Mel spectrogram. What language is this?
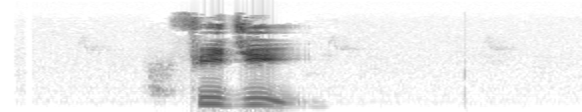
Urdu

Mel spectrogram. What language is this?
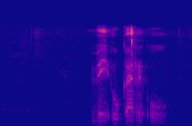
Northern Sotho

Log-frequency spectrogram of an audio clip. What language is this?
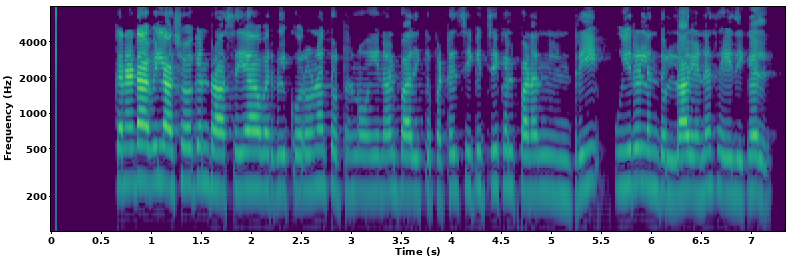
Tamil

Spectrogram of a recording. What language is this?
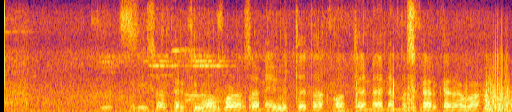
Marathi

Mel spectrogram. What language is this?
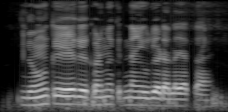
Hindi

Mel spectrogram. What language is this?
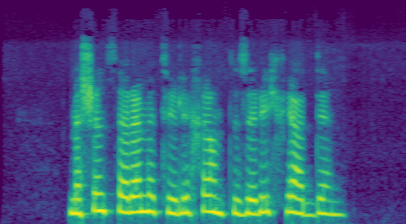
Kabyle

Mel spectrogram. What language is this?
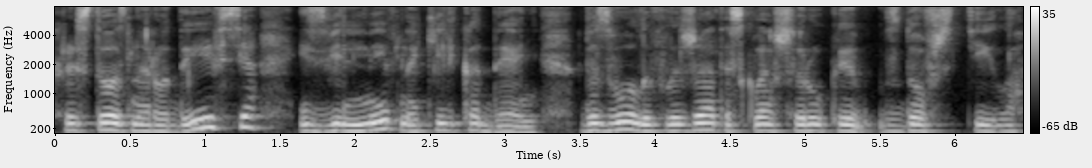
Ukrainian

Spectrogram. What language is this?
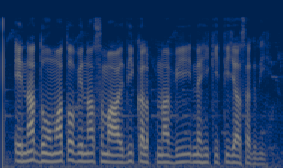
Punjabi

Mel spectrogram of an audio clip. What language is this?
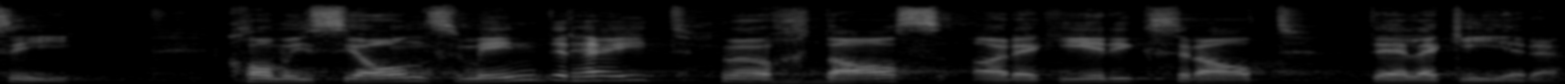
Swiss German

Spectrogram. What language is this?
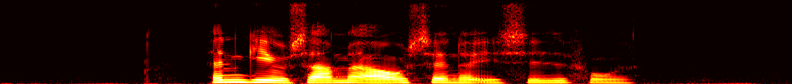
Danish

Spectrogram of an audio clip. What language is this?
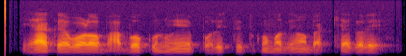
Odia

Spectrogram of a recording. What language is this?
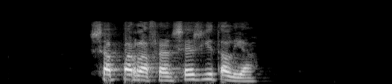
Catalan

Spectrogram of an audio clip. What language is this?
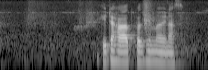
Sinhala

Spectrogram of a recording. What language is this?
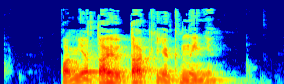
Ukrainian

